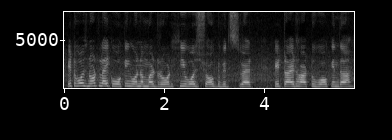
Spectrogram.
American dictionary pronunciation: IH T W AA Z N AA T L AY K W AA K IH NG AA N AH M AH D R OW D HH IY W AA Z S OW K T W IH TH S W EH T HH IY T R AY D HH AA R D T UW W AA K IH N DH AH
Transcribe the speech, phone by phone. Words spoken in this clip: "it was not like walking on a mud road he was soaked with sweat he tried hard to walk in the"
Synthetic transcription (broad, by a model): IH T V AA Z N AA T L AY K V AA K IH NG AA N AH M AH D R OW D HH IY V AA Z SH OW K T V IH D S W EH T HH IY T R AY D HH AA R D T UW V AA K IH N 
